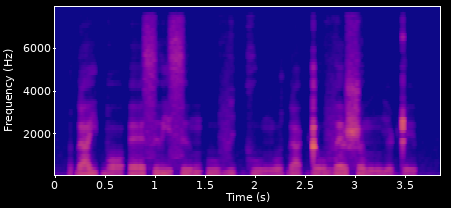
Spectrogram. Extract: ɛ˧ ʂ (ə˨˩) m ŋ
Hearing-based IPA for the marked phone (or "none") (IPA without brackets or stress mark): ə˨˩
